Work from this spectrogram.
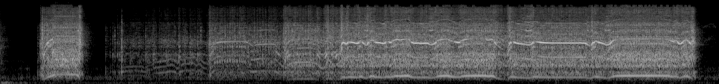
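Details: Dewalt cordless impact driver before switch clean: motor whine keeps surging and dropping in pitch with stop-starts under a steady trigger pull; faulty, dirty variable-speed trigger switch.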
